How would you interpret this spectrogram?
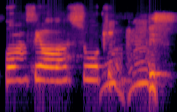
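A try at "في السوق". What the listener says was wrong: Fis kan syamsiyam ya. Fisuqi.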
